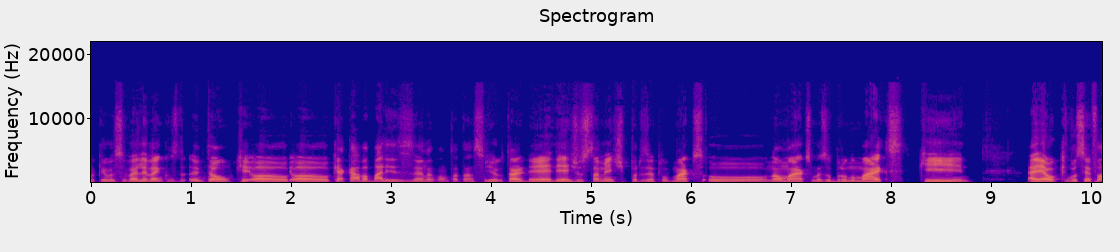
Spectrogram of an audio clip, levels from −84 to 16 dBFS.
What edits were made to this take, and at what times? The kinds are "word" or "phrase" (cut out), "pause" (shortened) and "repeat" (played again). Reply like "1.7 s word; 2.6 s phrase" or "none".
2.0 s repeat; 3.9 s word; 8.2 s pause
